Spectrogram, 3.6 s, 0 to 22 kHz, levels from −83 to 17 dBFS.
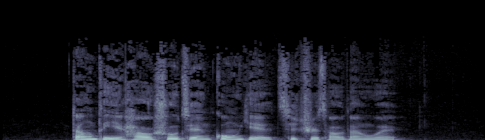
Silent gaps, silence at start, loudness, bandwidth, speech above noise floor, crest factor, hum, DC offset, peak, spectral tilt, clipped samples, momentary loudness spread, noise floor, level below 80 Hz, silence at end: none; 0.55 s; -20 LUFS; 15.5 kHz; 48 dB; 18 dB; none; under 0.1%; -2 dBFS; -6 dB/octave; under 0.1%; 9 LU; -67 dBFS; -54 dBFS; 0.65 s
